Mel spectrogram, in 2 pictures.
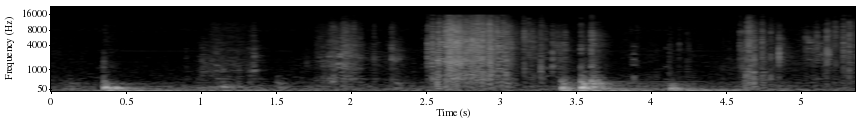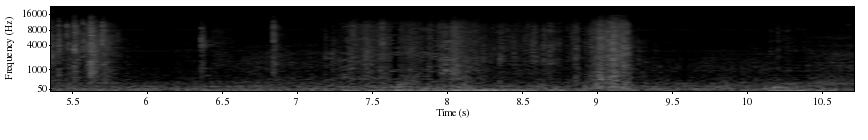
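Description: Trading-card packaging being handled: irregular bursts of crinkling and rustling wrapper material, longest around the middle, with a couple of soft thumps as cards and boxes are set down.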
